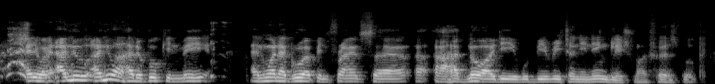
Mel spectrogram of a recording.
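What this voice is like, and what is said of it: French accent. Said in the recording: “a Frenchman with such a gorgeous accent”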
